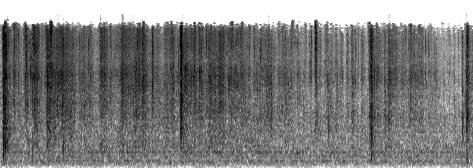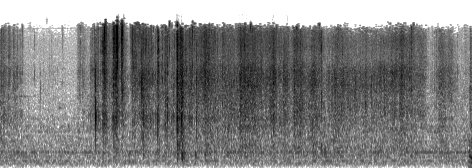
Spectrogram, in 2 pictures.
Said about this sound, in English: That's tape.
